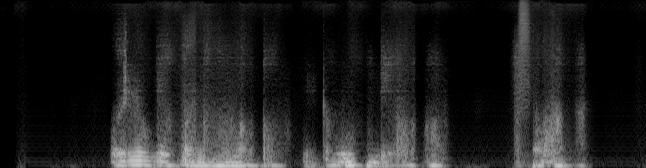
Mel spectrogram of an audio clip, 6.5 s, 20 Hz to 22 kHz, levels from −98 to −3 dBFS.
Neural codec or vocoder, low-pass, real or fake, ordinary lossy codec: codec, 44.1 kHz, 0.9 kbps, DAC; none; fake; none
